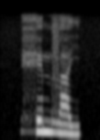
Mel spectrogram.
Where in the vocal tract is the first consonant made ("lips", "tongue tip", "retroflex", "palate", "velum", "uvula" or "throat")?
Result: throat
